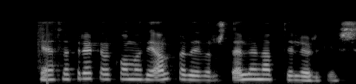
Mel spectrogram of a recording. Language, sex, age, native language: Icelandic, female, 40-49, Icelandic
